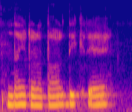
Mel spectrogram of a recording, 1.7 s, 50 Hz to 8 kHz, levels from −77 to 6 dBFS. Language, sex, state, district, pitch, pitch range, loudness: Rajasthani, female, Rajasthan, Churu, 195 Hz, 185-200 Hz, -15 LUFS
